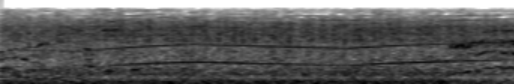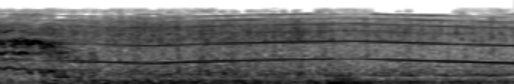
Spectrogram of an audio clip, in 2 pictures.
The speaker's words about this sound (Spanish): ¡Ay, los caballos!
